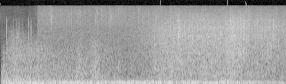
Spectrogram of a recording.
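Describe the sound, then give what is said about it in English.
A house shakes and groans in a loud, deep, continuous rumble with a rough, crackling texture, holding steady for a few seconds before easing slightly at the end. No voices. “As he says the name, the entire house shakes and groans.”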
